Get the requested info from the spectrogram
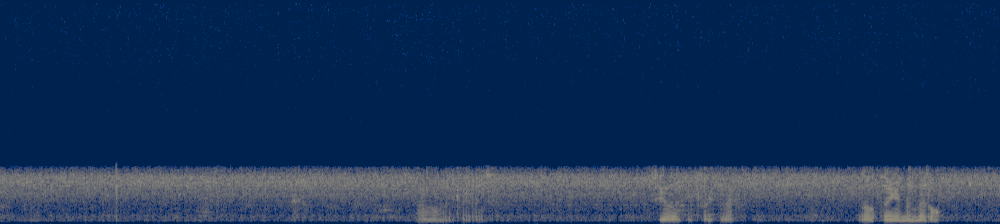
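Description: A person's voice in three short bursts, about four, six and a half, and nine seconds in, over a faint steady hiss.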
